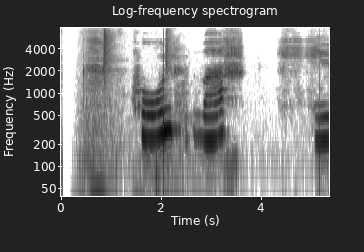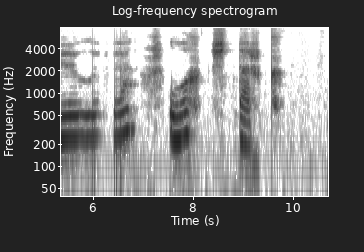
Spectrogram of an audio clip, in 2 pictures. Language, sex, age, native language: Icelandic, female, 6, Icelandic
